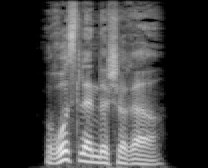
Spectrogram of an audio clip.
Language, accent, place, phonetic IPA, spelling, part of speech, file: German, Germany, Berlin, [ˈʁʊslɛndɪʃəʁɐ], russländischerer, adjective, De-russländischerer.ogg
- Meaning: inflection of russländisch: 1. strong/mixed nominative masculine singular comparative degree 2. strong genitive/dative feminine singular comparative degree 3. strong genitive plural comparative degree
